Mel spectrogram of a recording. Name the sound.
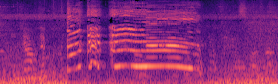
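rooster crowing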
